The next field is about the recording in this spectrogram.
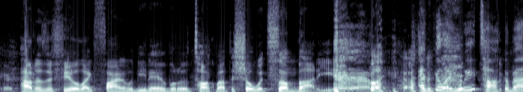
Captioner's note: laughs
